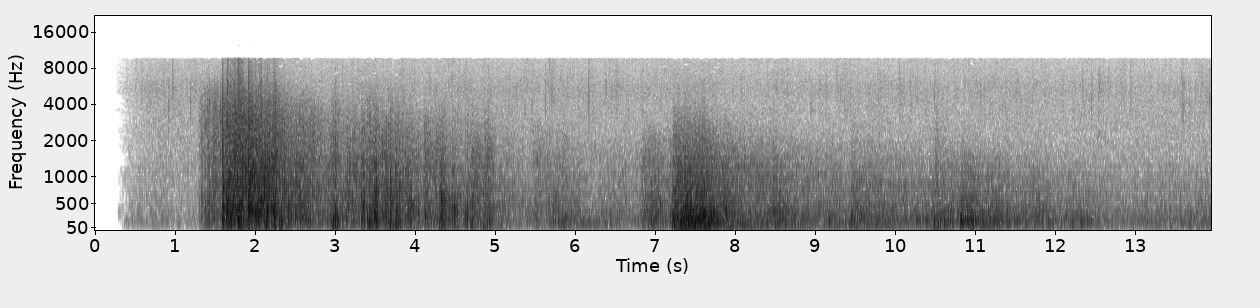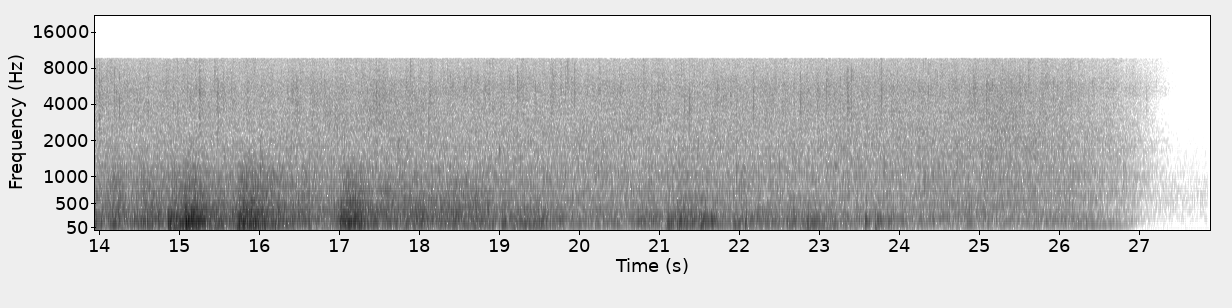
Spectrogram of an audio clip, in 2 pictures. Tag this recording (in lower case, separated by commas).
rain, water, thunder, thunderstorm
